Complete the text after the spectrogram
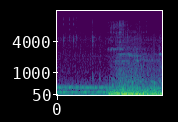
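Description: A heavy metal door rumbles and grinds as it opens.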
